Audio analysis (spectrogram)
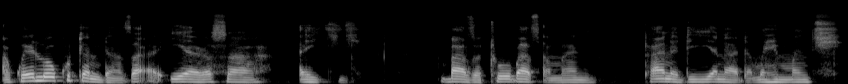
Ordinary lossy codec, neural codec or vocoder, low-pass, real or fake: none; codec, 44.1 kHz, 7.8 kbps, DAC; 10.8 kHz; fake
